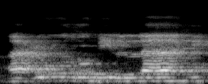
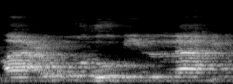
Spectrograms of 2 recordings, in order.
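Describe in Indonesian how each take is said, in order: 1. Kata-katanya dibaca dengan tenang dan santai. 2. Setiap huruf diucapkan dengan tekanan yang berlebihan. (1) "menjadi normal kembali" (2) "itu awal awal sekali"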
